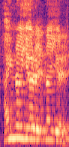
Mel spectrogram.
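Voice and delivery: high, loud, exaggerated "Ay, no llores" as if hushing a crying friend; mock fussy consoler. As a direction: ham up the anxious comforter, pitched high and loud. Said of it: "la gente dice".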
